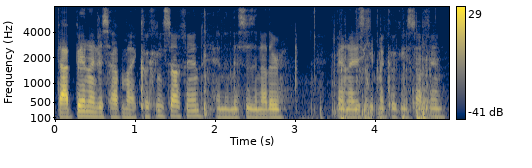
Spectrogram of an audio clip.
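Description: A man's voice: on the low side, steady tone, fast. A young man, narrating a casual camping vlog in a laid-back, slangy way from a parking lot and his car. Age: young adult. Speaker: vlogger. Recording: loud outdoor and vehicle noise.

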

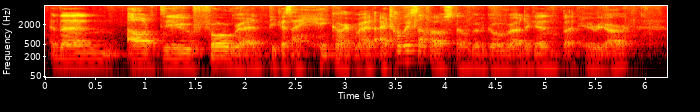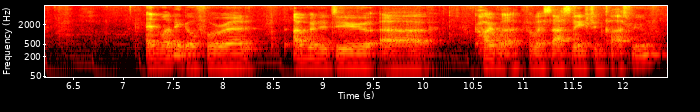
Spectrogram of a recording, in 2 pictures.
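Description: A man's voice: low-pitched, moderate pace, a bit bright. A young adult man vlogging in a casual, rambling, self-deprecating chat, saying w for r. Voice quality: trouble pronouncing R sounds, says w for r. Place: small bathroom, indoors. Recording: echoey small-room camera recording.

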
